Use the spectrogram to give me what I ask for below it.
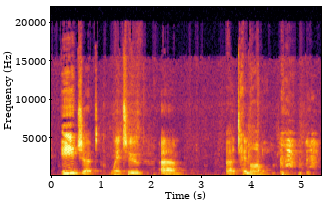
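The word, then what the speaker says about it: Ptolemy: about these guys Egypt went to um uh talami spelled with a p is pronounced talami and we're going to talk about him a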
